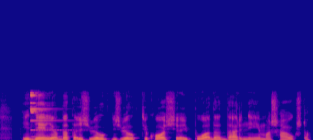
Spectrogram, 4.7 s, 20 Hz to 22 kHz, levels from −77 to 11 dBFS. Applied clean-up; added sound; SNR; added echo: classical method Wiener filter.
